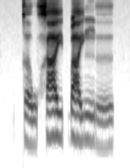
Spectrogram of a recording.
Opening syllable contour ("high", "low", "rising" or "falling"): low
